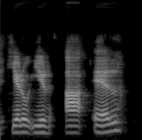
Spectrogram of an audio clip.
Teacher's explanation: You kind of get this sort of guttural stop when you say two vowels together like that when they're two separate words.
